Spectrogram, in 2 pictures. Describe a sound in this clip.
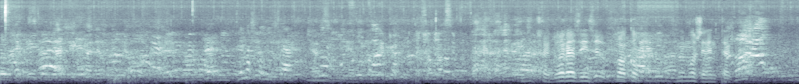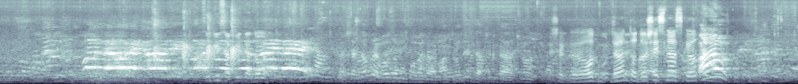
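Men talk casually close by.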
